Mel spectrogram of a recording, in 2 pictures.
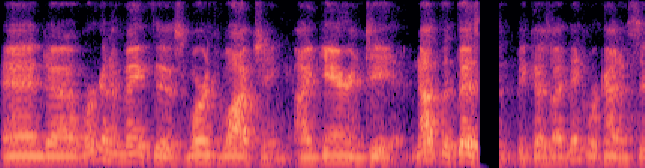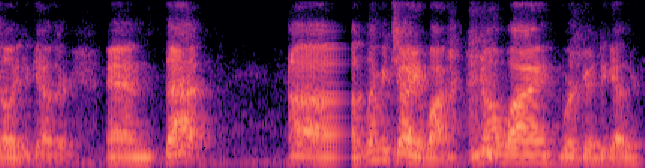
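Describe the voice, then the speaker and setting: Bright-voiced laid-back man. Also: lowish voice, a little slow. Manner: laid-back joke-telling. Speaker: co-host. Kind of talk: casual chat. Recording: echoey room, faint ambience.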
